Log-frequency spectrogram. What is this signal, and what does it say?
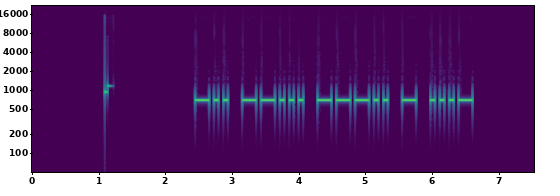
Morse code, heard as a keyed tone, about 17 wpm, 700 Hz. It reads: D78TV
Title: Code Groups - 5 Letter:Numbers - 17wpm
